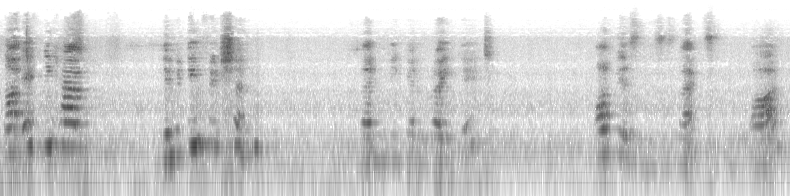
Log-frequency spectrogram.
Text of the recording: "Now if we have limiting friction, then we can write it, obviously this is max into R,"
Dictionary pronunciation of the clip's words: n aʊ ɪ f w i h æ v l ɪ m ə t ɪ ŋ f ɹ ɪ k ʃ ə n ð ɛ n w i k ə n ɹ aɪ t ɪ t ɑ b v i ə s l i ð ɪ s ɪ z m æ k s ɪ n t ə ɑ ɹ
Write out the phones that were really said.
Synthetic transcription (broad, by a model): n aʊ ɪ f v i h æ v l ɪ m ə t ɪ ŋ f ɪ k ʃ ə n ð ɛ n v i k ə n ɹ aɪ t ɪ t ɑ b v i ə s l i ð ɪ s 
